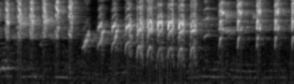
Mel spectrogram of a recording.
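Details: Long-tailed shrike singing actively, recorded as clear master audio for training magpie-robins: rapid bursts of high chattering notes, then a run of sharp descending slurred chips, then more high chirps.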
